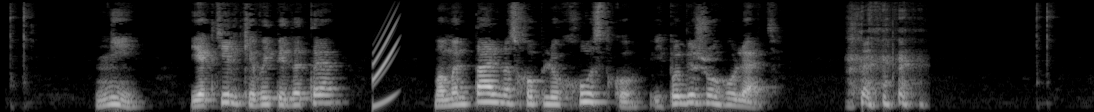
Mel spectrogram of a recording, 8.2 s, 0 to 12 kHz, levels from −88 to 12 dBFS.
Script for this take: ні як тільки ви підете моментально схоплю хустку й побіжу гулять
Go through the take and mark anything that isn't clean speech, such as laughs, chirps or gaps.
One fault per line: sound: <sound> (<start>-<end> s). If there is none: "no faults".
sound: chirp (2.8-3.0 s)
sound: laugh (6.3-7.0 s)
